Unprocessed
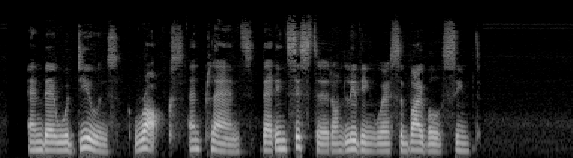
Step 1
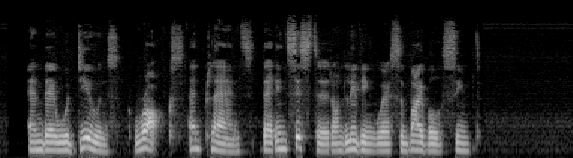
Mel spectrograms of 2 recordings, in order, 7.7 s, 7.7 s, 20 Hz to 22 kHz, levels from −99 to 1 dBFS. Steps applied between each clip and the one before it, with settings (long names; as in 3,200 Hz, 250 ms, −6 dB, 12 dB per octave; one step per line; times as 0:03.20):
comb filter 6.7 ms, depth 75%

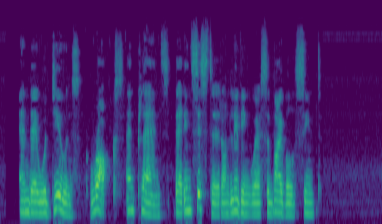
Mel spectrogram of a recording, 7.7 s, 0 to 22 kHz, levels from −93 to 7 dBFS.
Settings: no processing that can be heard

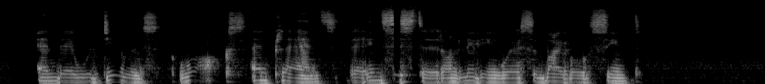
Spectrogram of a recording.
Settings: sub-octave generator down 2 octaves, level −4 dB
compressor whose output falls as the input rises −31 dBFS, ratio −0.5
level +2 dB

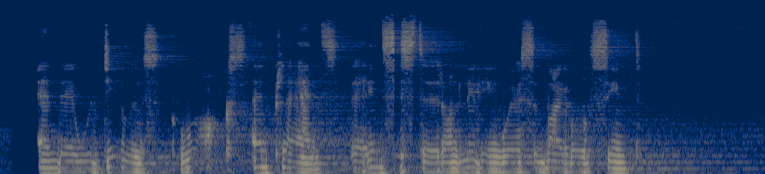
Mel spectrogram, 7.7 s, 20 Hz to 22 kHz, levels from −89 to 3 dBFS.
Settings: dense smooth reverb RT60 3.5 s, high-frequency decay 0.45×, DRR 15 dB
level −7 dB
